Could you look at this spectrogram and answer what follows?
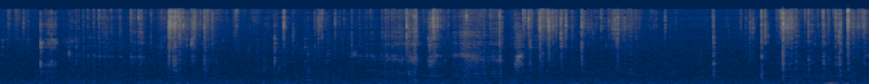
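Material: Soap.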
